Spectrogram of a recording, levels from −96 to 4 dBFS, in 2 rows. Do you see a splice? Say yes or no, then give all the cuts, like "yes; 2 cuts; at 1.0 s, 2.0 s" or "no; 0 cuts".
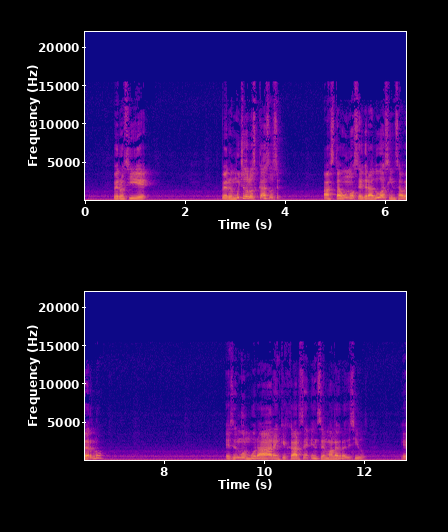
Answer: no; 0 cuts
